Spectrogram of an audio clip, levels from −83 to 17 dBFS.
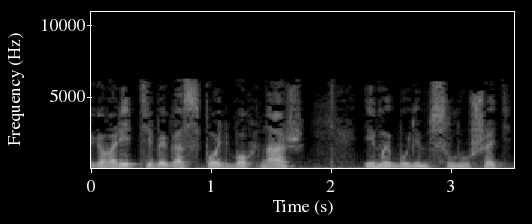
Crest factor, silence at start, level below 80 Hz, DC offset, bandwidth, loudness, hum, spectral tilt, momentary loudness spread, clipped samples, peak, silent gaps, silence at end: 16 dB; 0 s; -52 dBFS; under 0.1%; 6.6 kHz; -24 LUFS; none; -7 dB/octave; 7 LU; under 0.1%; -8 dBFS; none; 0.1 s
